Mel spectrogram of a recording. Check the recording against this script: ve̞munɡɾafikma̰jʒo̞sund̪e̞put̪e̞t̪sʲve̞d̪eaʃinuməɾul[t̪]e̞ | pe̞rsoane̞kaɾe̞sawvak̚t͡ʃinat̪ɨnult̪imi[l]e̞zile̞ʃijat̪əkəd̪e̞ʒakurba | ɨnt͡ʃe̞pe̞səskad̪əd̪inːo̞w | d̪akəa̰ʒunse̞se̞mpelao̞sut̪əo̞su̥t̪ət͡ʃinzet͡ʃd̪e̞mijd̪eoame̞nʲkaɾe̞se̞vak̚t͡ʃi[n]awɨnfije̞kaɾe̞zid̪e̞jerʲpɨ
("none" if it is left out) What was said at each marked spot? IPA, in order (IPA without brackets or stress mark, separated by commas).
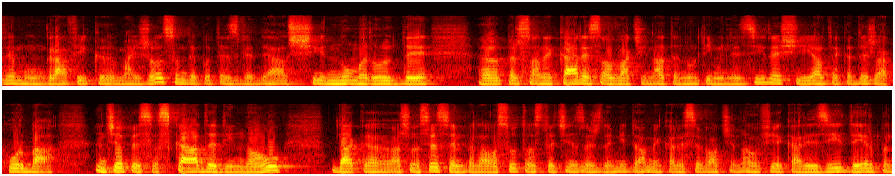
d̪, l, n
